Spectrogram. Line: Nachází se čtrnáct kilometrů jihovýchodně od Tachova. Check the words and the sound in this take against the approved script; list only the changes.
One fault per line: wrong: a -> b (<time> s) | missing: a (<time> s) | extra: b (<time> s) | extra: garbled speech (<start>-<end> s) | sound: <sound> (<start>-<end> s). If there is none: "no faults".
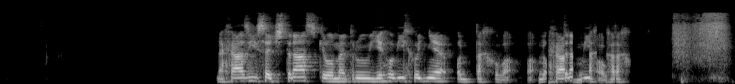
extra: garbled speech (5.3-6.3 s)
